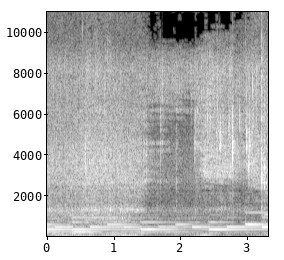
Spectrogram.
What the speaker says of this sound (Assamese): এতিয়া মই এই কণীৰ টুকুৰাবিলাক বেচন লগাই ল'ম এনেকৈ। তাৰপিছত মই ভাজি ল'ম।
